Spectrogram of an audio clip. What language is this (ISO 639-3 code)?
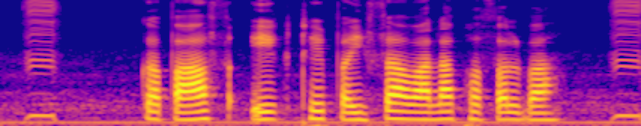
bho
